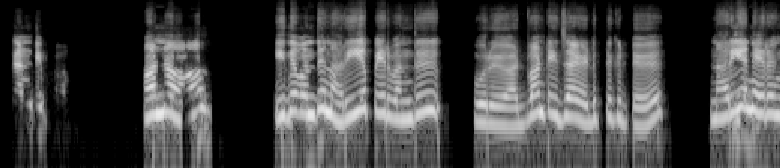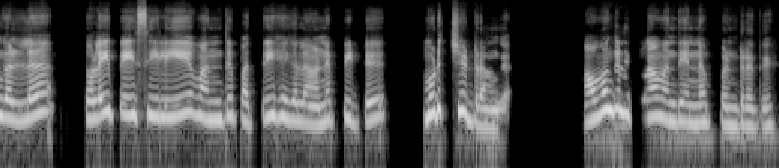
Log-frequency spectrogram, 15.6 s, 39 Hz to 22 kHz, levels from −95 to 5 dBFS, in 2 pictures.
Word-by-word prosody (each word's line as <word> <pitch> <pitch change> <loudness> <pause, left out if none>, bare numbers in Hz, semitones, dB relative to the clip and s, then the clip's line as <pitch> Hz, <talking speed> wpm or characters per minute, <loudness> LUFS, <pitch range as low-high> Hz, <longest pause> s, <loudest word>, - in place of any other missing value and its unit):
கண்டிப்பா. 405 -2 -2 0.9
ஆனா, 300 +1 +7 1.1
இதவந்து 305 +1 +3
நிறைய 260 +8 +5
பேர் 305 -3 +4
வந்து, 250 +5 -1 0.6
ஒரு 210 -1 0 0.2
அட்வான்டேஜா 280 +5 +2
எடுத்துக்கிட்டு, 235 -4 -5 0.8
நிறைய 290 +8 +7
நேரங்கள்ல 270 -6 +1 0.6
தொலைபேசிலேயே 280 +1 +1 0.2
வந்து 245 +1 -4
பத்திரிகைகள 255 +1 -4
அனுப்பிட்டு 230 +1 -5 0.5
முடிச்சிட்றாங்க. 235 - -2 0.9
அவுங்களுக்லாம் 290 -3 0
வந்து 230 -1 -4
என்ன 210 +1 -4 0.2
பண்றது? 190 -2 -7
265 Hz, 75 wpm, -19 LUFS, 230-300 Hz, 1.1 s, ஆனா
